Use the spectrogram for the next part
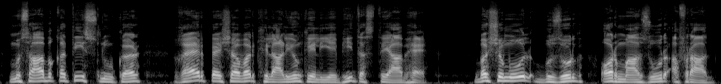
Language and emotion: Urdu, neutral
